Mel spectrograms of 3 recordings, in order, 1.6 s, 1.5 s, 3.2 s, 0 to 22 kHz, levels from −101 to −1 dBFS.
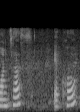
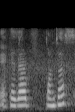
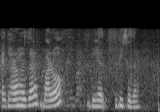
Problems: continuous background conversations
